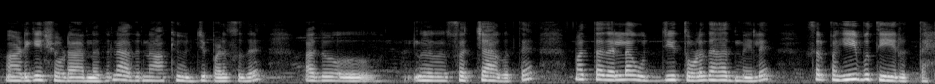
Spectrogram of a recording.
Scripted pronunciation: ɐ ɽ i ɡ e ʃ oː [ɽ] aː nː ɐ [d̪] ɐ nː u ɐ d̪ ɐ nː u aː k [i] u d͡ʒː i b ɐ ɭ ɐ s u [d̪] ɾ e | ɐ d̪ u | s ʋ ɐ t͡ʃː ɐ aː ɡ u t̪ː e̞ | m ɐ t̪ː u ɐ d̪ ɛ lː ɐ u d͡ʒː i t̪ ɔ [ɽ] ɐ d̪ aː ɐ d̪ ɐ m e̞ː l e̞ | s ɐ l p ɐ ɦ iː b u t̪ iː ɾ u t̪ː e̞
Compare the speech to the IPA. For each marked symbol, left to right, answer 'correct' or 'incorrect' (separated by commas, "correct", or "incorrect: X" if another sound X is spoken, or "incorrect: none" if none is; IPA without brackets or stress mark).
correct, correct, correct, correct, incorrect: ɭ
